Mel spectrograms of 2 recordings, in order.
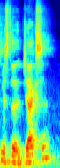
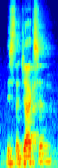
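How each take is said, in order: First: The pitch rises at the end. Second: The pitch stays level at the end. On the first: The caller might be someone the listener knows. "if you come with an upward inflection" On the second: The caller is a little curious. "if you come with a forward inflection"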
